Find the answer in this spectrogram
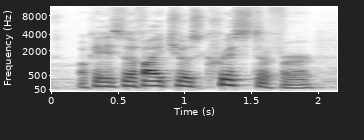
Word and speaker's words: Christopher: Christopher. Christopher. That's my name. Christopher. It looks like Topher, but most people say tougher.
